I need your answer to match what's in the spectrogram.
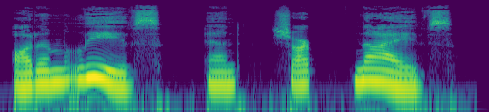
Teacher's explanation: Sometimes a consonant changes, as with words that end in an F sound, such as leaf. The voiceless sound f takes on a voiced quality, or v, and an s sound is added to the word.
